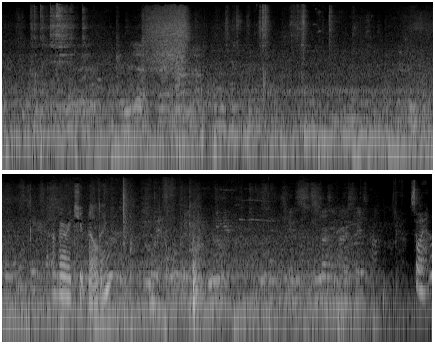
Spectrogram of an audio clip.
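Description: A busy room hums with murmuring chatter and clatter.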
